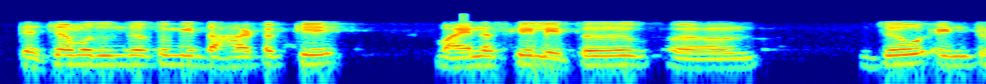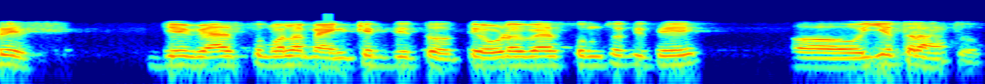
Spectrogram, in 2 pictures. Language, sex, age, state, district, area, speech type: Marathi, male, 30-45, Maharashtra, Buldhana, urban, conversation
